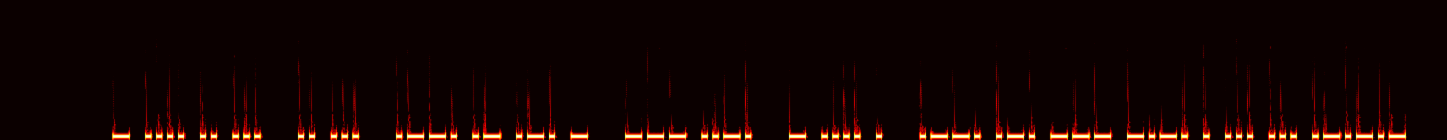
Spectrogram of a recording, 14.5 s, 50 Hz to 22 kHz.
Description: Morse code, heard as a keyed tone, about 21 wpm, 700 Hz. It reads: THIS IS PART OF THE PROCESS.
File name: practice / 22wpm / Sentences with 2-Word Phrases - 22wpm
